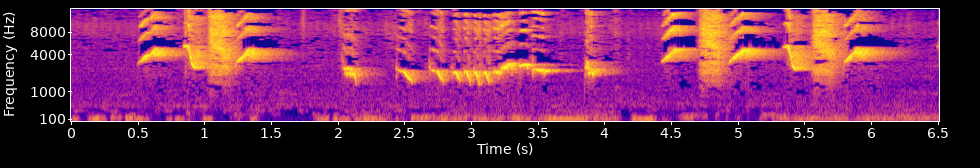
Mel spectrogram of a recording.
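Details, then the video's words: Greater green leafbird at night, singing as a tutor for other birds: bright descending whistles, a fast rattling trill of repeated notes, and harsh bursts, in lively overlapping phrases above low hum. "masteran cucak hijau di malam hari"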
